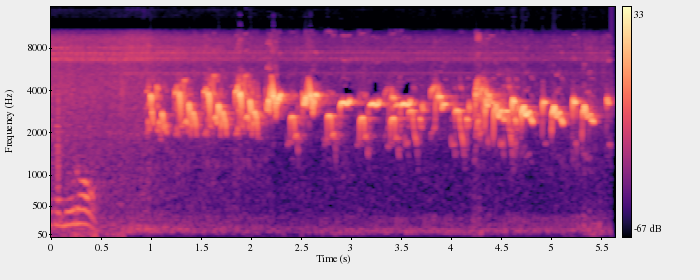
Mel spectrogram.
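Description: A bird chirps rapidly nearby.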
